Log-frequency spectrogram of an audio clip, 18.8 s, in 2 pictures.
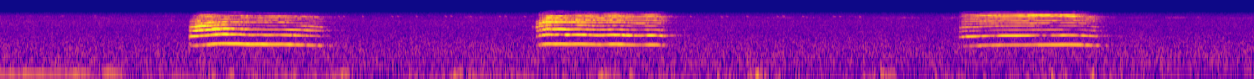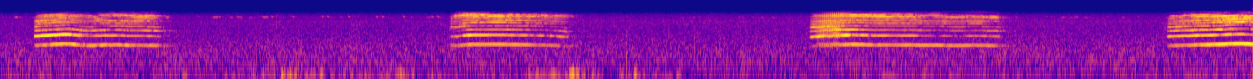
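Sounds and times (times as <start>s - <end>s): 
female koala screeching: 1.4s - 2.5s, 4.0s - 5.1s, 7.2s - 8.4s, 9.7s - 10.7s, 12.8s - 13.8s, 15.5s - 17.0s, 18.2s - 18.8s.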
